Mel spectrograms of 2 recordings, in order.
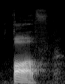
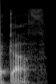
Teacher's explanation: কয় বফলা দিয়ে, এটা গম্ভীর আওয়াজে জিহ্বার একেবারে গোড়া থেকে কফ, পরেরটা কাফ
